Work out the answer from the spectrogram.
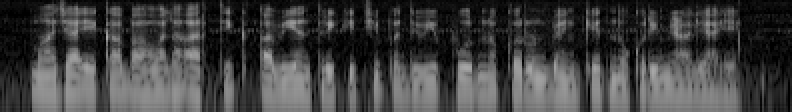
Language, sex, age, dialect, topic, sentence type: Marathi, male, 18-24, Standard Marathi, banking, statement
